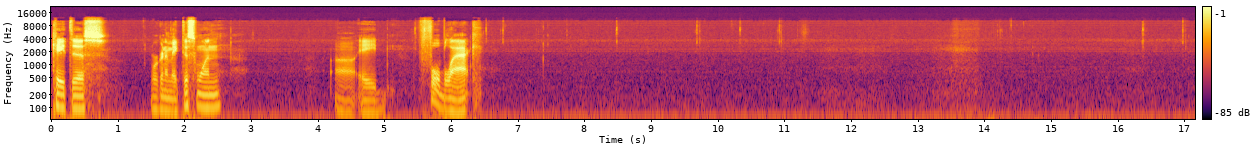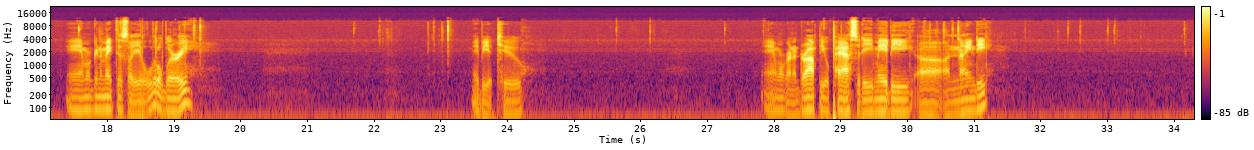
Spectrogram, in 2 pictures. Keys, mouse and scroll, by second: 1.6 click, 5.3 click, 6.4 click, 8.3-9.6 drag, 10.2 click, 16.2 click, 19.0 3, 21.6 click, 22.6 2, 22.8 Return, 25.4 click, 27.1 click, 30.1 9, 32.2 click, 32.8 click, 33.9-34.3 drag.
